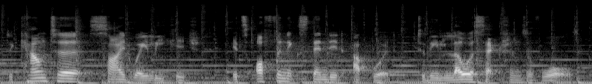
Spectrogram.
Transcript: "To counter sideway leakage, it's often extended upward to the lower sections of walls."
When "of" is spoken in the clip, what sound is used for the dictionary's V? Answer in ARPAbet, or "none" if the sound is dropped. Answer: V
